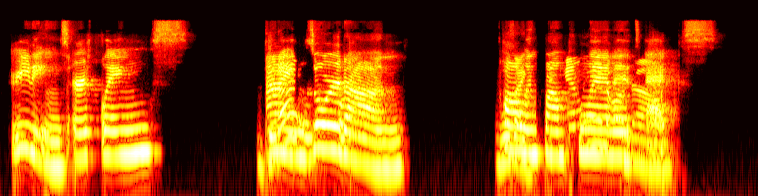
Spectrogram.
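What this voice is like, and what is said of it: Put-on alien character voice. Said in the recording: “put on your alien voice”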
